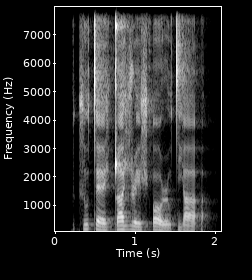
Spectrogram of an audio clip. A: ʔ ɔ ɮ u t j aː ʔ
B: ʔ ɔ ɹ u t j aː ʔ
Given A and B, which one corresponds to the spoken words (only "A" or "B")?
B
